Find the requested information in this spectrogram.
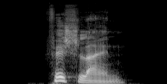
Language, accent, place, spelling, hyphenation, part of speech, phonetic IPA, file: German, Germany, Berlin, Fischlein, Fisch‧lein, noun, [ˈfɪʃlaɪ̯n], De-Fischlein.ogg
- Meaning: diminutive of Fisch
